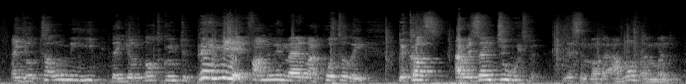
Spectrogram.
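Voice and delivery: rising from heated to furious yell; angry building to shout. Acted. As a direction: build until you explode at Mother. Son confronts mother over pay.

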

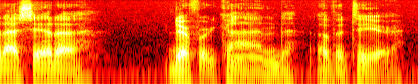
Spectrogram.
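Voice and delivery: hushed-down pitch, grave and deliberate; solemn, moved. Retold or imitated. Retelling a tearful, life-changing realization.

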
